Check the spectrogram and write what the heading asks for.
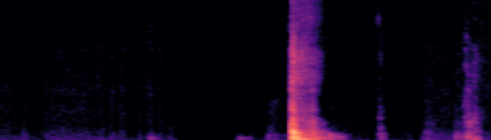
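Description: A single sharp thump about one and a half seconds in, dying away quickly.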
